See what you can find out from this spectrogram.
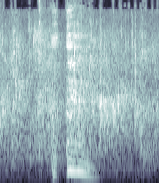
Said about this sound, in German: Danke, Jesus. Lass uns Jesus mal einen dicken Applaus geben.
